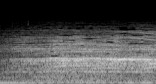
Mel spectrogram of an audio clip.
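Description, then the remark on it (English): A crowd cheering from a distance at a U.S. Navy homecoming as sailors manning the rails come into port, a steady, dense roar of many voices that swells slightly and holds at an even, fairly loud level for the whole moment. “And then from a distance, a cheer is heard.”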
